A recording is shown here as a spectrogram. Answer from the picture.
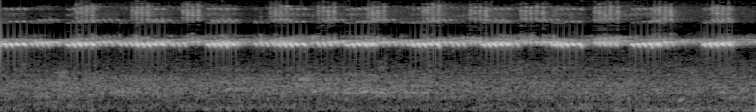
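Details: Wild crickets giving high, pulsing chirp trains, each burst lasting about a third of a second and repeating almost twice per second in an uneven rhythm, with no other clear sounds.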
